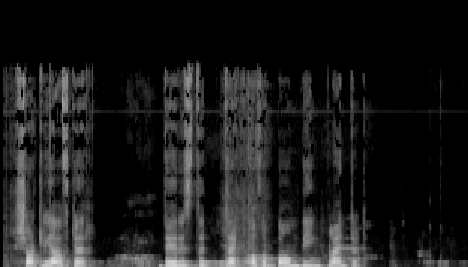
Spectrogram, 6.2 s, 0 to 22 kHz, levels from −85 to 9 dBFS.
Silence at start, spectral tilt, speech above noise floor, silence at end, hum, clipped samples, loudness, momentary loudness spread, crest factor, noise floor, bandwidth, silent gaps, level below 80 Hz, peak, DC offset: 0.2 s; -6.5 dB/octave; 46 dB; 1.45 s; none; under 0.1%; -18 LUFS; 16 LU; 18 dB; -64 dBFS; 17 kHz; none; -60 dBFS; -2 dBFS; under 0.1%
